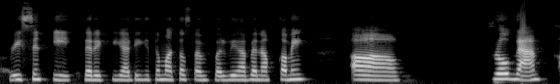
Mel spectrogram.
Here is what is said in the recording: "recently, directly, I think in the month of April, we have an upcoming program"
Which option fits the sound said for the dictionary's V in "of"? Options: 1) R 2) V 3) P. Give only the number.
3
